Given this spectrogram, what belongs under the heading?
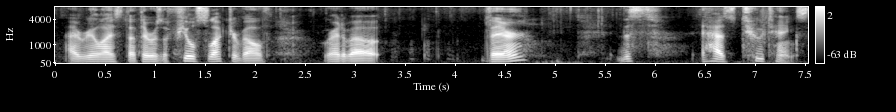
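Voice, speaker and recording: Slow, low-voiced young man full of ums. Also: a little mellow. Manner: halting, filled with ums. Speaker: homesteading vlogger. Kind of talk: casual how-to explanation. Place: outdoors beside a truck. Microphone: phone held while filming.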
